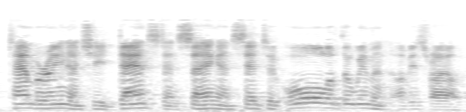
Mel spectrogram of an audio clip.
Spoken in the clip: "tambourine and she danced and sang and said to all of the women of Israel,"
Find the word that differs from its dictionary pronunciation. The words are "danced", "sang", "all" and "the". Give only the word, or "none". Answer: none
